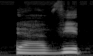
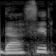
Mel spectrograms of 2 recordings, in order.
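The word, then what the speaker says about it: דוד: V-nya itu harus Bergetar. pengucapannya itu lebih ditekan. Iya, V. Harus berat ya. Kalau yang ringan kan David, tapi bukan begitu cara bacanya, harus David.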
